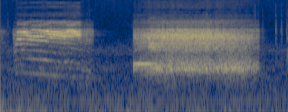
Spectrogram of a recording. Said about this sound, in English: Let me play some sound effects. Oh, no, that's doors.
